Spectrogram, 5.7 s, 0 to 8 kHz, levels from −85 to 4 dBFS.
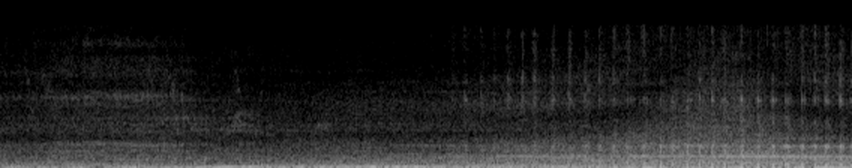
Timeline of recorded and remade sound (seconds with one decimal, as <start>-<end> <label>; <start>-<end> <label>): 0.0-0.9 recorded; 0.9-1.8 remade; 1.8-5.7 recorded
